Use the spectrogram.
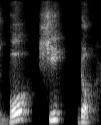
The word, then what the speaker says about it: Bushido: And it's broken down into 3 syllables. Bushido.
